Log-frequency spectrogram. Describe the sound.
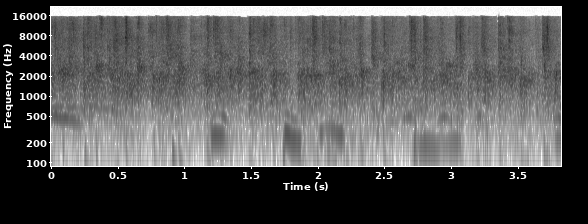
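Steady audience applause for Helene Hegemann, with dense, continuous clapping throughout, while a few voices murmur and call out underneath it.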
